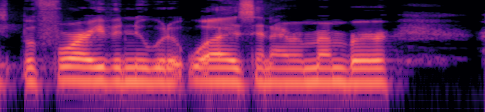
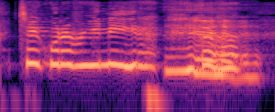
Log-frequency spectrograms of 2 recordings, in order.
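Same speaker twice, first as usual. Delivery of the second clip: higher, quick mock-frightened giving up; scared surrender; 11 semitones higher, 4 dB louder, faster than usual. Offering the robber everything, high and mock scared. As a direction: hand it all over in a hurry, mock panic. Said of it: "I'm a little like".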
